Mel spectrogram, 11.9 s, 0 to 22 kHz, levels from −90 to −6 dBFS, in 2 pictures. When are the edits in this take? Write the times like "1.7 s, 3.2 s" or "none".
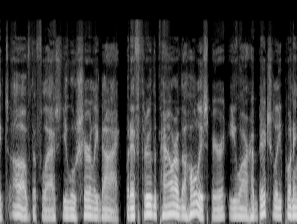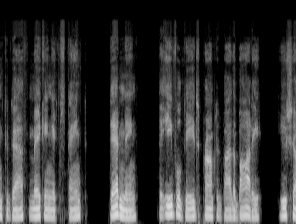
2.5 s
